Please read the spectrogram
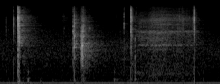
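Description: Sellotape being handled: a few sharp clicks and crackles, then a steady rasp for about half a second near the end as tape is peeled off, ending with a snap.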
